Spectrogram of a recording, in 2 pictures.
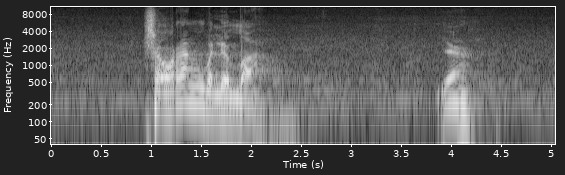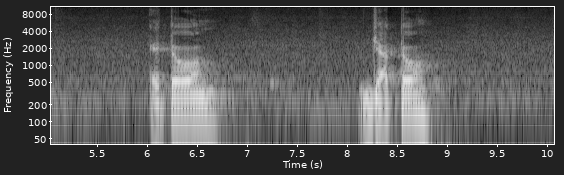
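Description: An elderly man speaks slowly into a microphone, in short phrases with long pauses.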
